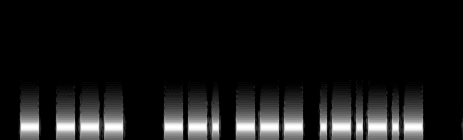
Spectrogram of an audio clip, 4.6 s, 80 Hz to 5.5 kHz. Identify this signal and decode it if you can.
Morse code, heard as a keyed tone, about 20 wpm, 600 Hz. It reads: TO GO.
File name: cw-books / winnie-the-pooh / winnie-20wpm-page-0049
